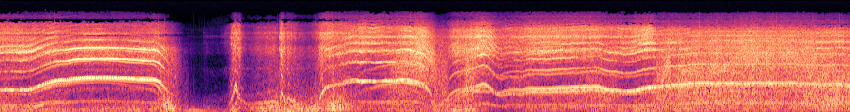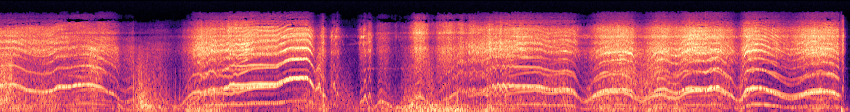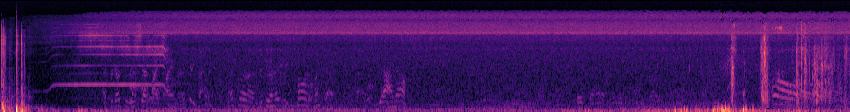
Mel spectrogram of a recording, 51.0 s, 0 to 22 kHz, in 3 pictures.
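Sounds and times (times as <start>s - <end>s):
quadcopter motors whining: 0.0s - 34.0s, 34.7s - 40.6s.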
